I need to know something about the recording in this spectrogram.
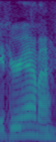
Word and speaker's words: Adriana: Adriana. Every time. Because I want to pronounce A as an ah sound.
